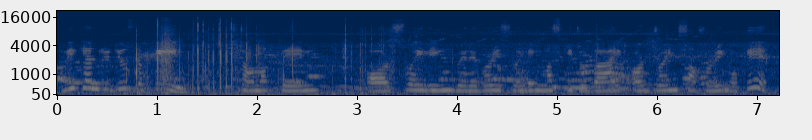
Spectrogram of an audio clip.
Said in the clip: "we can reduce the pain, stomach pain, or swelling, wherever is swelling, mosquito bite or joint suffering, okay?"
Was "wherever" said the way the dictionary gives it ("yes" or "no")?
no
